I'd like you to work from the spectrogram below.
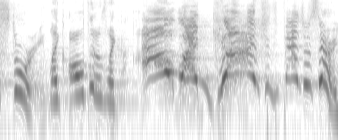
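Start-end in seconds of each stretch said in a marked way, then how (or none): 1.2-3.4 very high, loud squeal; drawn-out high shout of delight; excited kid. Retold or imitated. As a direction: imitate a child shrieking with excitement. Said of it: "somebody got that excited about seeing you".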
